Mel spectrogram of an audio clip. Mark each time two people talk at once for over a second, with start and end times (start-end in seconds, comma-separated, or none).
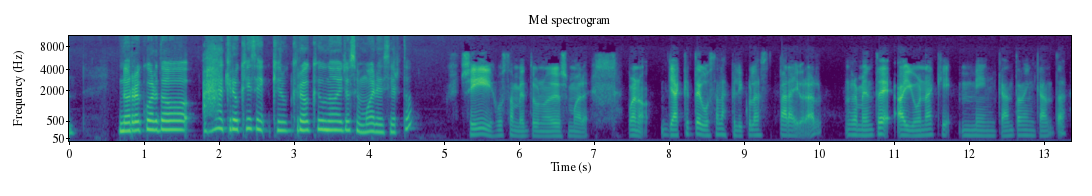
none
